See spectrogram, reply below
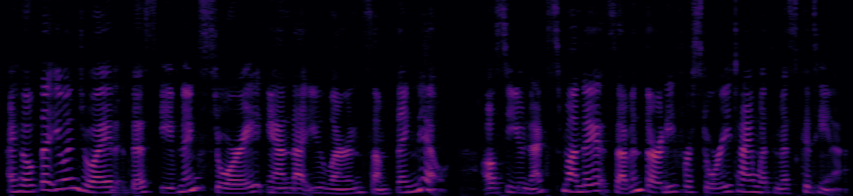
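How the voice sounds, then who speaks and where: A woman host reading aloud to children in an expressive, deliberate storytelling style. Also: medium pitch, low-quality recording. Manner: dramatic, deliberate storytelling delivery addressed to children. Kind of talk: expressive read-aloud of a rhyming children's picture book.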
